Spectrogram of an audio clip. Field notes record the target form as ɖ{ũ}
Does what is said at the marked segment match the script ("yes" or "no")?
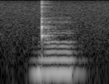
yes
